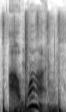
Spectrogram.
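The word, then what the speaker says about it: עָוֹן: transgression of the law the hebrew word for iniquity is pronounced i wan which means to crook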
